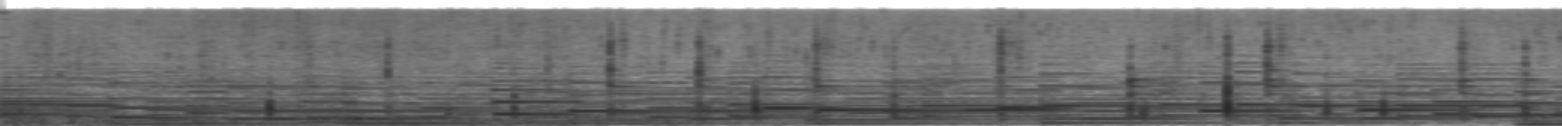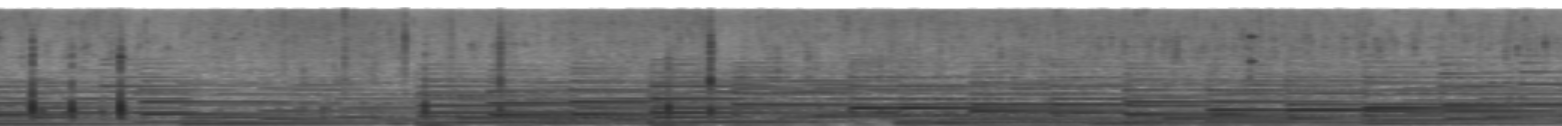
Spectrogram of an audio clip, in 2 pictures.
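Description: Background music with a melody over a changing bass line, laid over the sizzle of sliced onions and green onions frying in a wok. A wooden spatula stirring them gives many sharp clicks and scrapes against the metal.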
